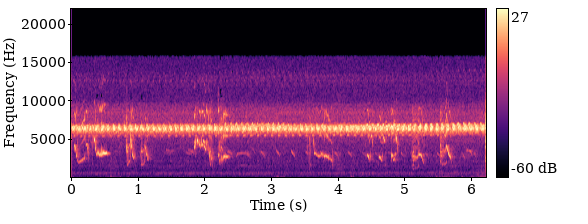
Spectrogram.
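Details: A male yellow-rumped marshbird (Pseudoleistes guirahuro) sings from a post, a rambling song of liquid whistles, slurred upward notes and chatters, over a steady high-pitched insect drone.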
